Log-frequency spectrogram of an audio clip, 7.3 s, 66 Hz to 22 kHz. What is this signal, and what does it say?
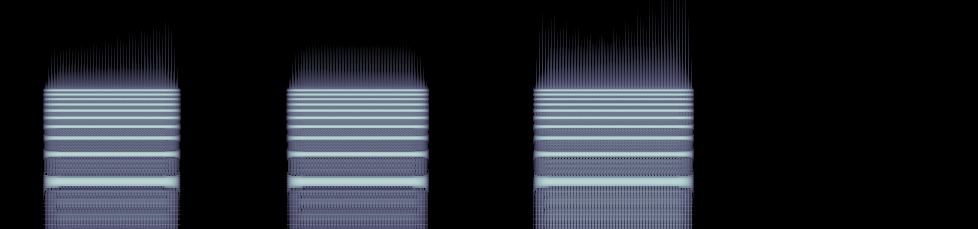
Ship horn signal, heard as a ship's horn, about 220 Hz. 3 short. At sea: I am operating astern propulsion.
